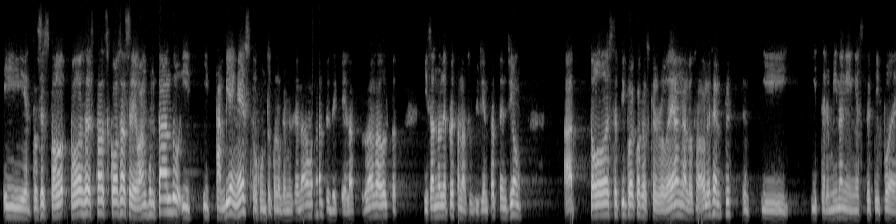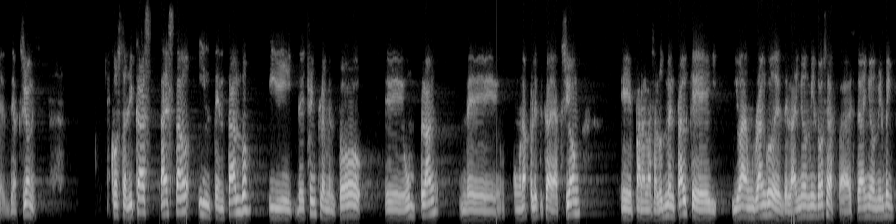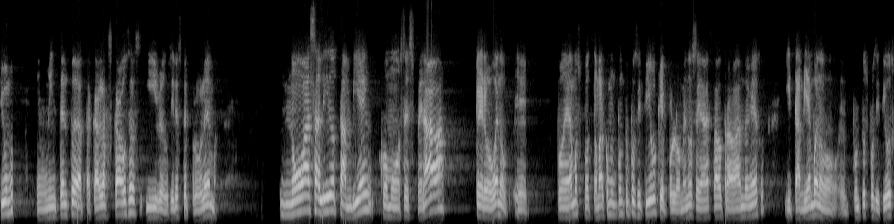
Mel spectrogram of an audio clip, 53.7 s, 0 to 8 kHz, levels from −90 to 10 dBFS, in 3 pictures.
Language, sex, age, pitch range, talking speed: Spanish, male, 30-49, 110-150 Hz, 145 wpm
